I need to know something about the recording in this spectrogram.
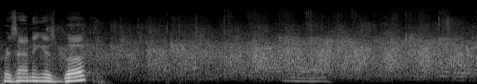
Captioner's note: audience applause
